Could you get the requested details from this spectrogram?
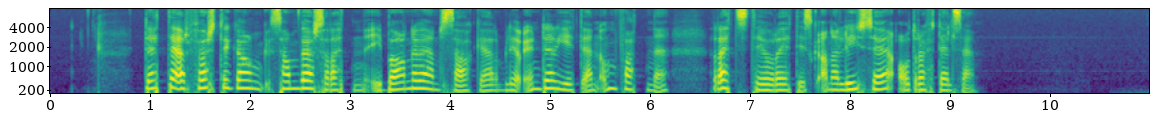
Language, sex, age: Norwegian, female, 34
